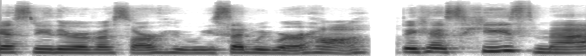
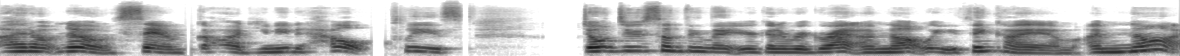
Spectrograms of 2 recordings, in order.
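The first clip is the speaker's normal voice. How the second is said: put-on shaking, crying, tearful voice; 2 semitones higher than usual. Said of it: "she's shaking and crying".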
